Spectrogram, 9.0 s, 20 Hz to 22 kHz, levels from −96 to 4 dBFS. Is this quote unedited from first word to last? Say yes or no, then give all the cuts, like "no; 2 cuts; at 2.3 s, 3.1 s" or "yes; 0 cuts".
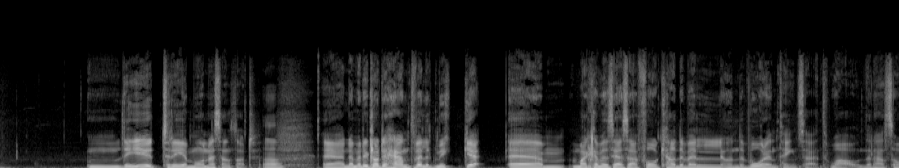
yes; 0 cuts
